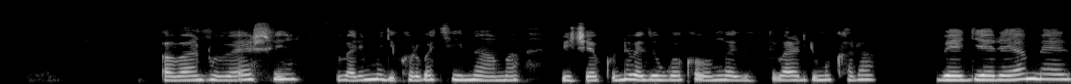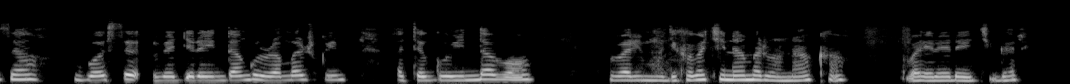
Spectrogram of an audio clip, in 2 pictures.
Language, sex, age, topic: Kinyarwanda, female, 18-24, government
